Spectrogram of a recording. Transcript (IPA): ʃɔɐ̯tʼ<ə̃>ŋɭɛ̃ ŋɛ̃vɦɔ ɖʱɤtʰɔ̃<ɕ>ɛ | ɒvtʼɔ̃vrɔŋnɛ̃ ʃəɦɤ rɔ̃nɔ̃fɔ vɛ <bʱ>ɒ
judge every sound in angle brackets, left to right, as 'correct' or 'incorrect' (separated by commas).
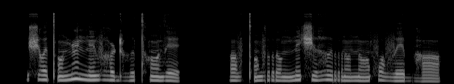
incorrect, incorrect, correct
